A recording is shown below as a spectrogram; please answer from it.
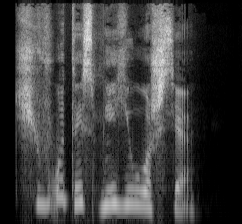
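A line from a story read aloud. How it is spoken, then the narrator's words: Moaning. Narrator (Russian): простонала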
